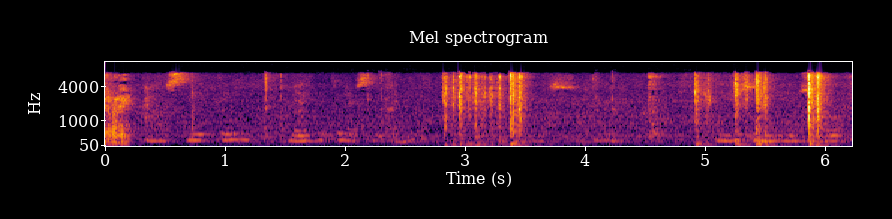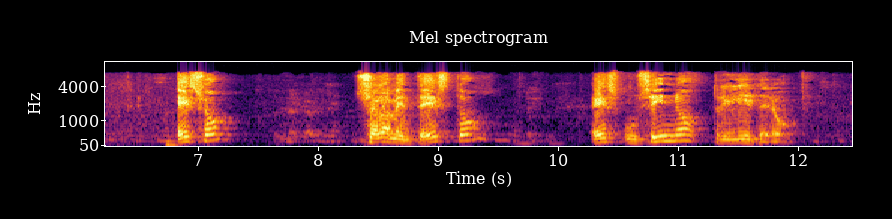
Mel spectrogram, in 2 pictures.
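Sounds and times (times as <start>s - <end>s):
typing on a computer keyboard: 2.8s - 3.6s, 4.9s - 6.1s
speech: 6.8s - 7.3s, 8.4s - 9.5s, 10.3s - 12.1s.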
